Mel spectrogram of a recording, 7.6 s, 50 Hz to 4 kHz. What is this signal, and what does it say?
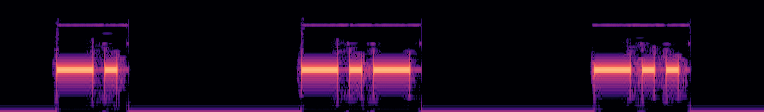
Morse code, heard as a keyed tone, about 10 wpm, 800 Hz. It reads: N K D
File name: exerc7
